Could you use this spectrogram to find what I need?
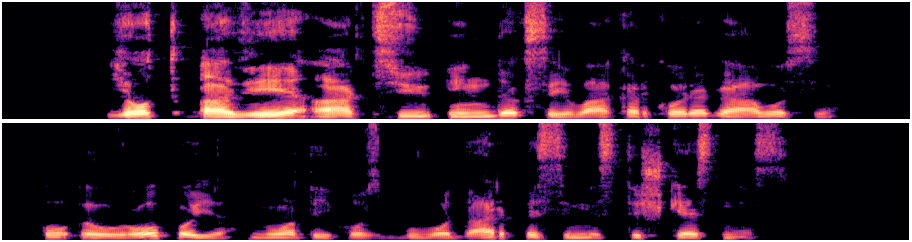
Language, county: Lithuanian, Klaipėda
